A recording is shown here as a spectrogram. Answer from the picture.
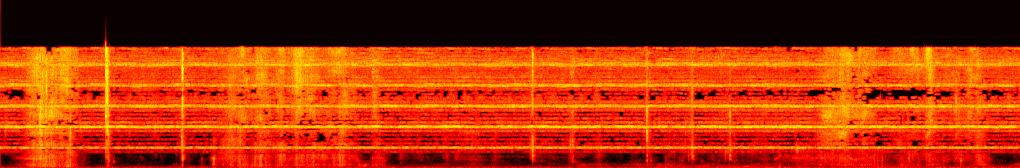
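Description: Close-up eating sounds: a slurp of rice porridge from a spoon about half a second in, then wet chewing and mouth clicks, with another short slurp near the end. A steady high-pitched whine of several tones runs underneath.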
